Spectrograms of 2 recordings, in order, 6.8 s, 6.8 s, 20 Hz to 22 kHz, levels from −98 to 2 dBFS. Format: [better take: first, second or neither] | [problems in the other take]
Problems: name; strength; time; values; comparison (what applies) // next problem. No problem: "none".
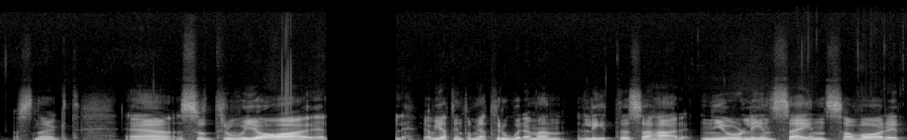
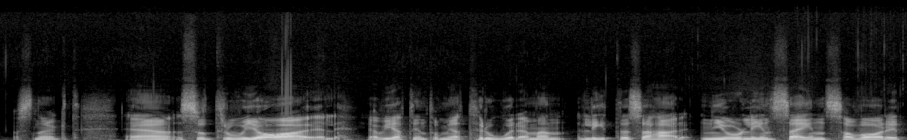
second | audio freezing; at 2.5 s for 0.5 s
